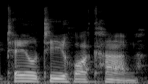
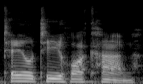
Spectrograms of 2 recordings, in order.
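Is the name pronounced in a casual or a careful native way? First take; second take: careful native; careful native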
